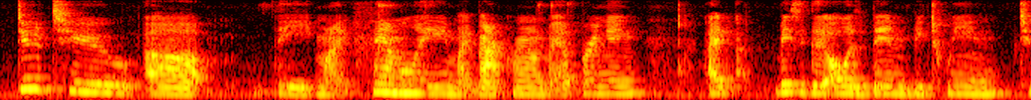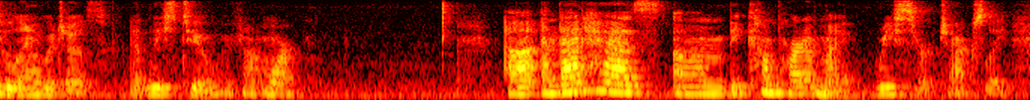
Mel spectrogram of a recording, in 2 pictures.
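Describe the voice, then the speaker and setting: A woman's voice: medium pitch, fairly bright tone. Middle-aged woman professor, roomy recording. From born in New York, raised in Vienna. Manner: thoughtful, many fillers and restarts. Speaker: German studies professor. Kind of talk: interview, casual explanation. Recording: roomy sound with faint background noise.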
